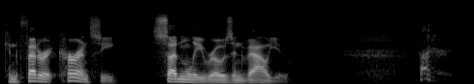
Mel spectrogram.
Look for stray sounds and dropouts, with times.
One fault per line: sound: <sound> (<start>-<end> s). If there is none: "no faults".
sound: sneeze (3.4-4.5 s)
